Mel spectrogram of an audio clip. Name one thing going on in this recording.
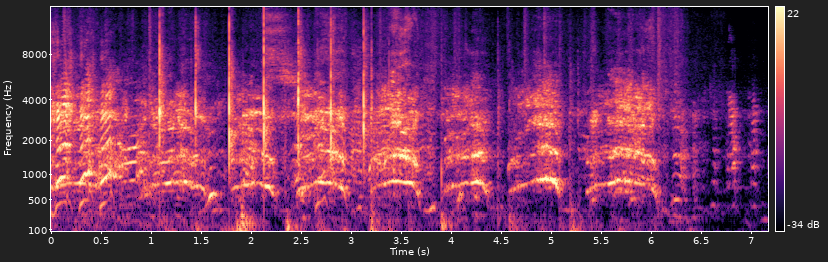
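A man sings loudly with animation on a stage.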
